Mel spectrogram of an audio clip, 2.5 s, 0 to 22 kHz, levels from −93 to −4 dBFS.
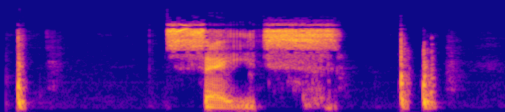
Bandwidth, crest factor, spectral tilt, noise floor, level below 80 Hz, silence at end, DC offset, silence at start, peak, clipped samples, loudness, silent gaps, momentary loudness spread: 12 kHz; 18 dB; 0 dB/octave; -71 dBFS; -68 dBFS; 0.35 s; under 0.1%; 0.1 s; 0 dBFS; under 0.1%; -13 LUFS; none; 16 LU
